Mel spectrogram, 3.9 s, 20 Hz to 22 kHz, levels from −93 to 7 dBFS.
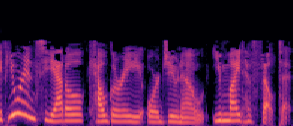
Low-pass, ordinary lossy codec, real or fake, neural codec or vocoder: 7.2 kHz; MP3, 24 kbps; fake; codec, 16 kHz, 4.8 kbps, FACodec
